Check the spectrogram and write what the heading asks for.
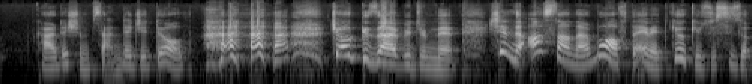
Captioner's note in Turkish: kahkaha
